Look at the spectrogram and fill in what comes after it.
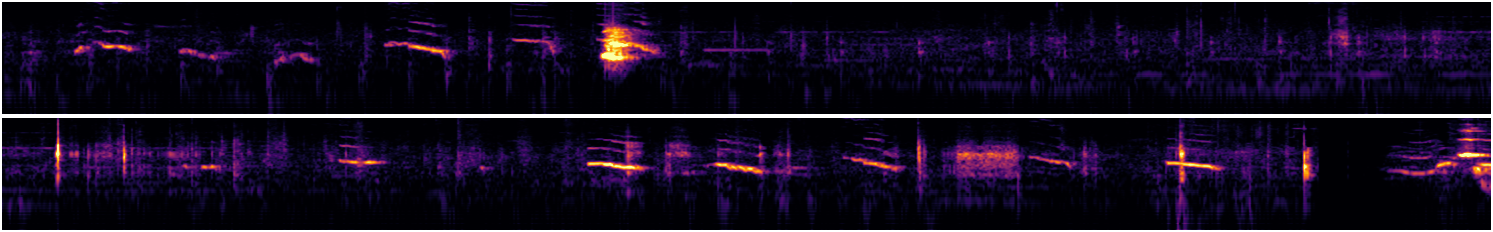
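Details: Several Dachshund puppies at breakfast time, giving short high whimpers and squeaky yips scattered through the clip, some sliding downward, with clinks and rustling in the background.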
